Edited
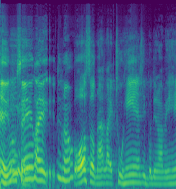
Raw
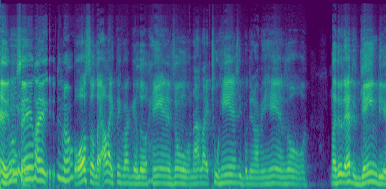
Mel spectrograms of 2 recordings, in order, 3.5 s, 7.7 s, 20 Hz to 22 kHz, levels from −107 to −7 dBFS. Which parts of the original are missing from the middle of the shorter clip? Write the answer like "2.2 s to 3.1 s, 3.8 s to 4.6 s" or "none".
1.9 s to 3.8 s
